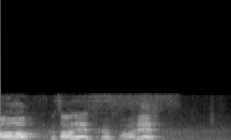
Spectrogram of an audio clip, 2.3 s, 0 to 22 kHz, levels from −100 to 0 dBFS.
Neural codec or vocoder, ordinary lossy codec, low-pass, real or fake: none; none; 7.2 kHz; real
